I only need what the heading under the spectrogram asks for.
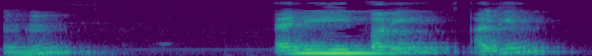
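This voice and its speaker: Speaking slowly in a high-sitting, gravelly voice with lively intonation, a male English teacher leads a live online language class. He patiently repeats example phrases and asks his students questions, captured in a dull, lo-fi recording from an echoey room.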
